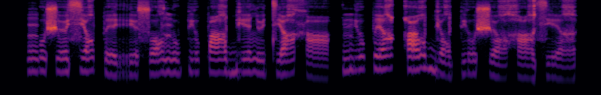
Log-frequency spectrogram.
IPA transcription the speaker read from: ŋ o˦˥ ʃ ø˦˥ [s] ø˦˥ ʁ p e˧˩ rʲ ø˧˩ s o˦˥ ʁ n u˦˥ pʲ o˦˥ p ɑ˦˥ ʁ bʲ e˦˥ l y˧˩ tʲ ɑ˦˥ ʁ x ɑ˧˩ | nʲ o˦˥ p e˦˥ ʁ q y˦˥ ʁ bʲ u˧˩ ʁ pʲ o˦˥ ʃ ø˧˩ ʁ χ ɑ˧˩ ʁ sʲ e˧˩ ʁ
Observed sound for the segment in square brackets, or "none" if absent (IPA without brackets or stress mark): sʲ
